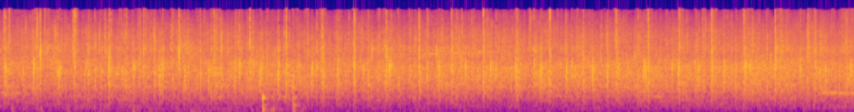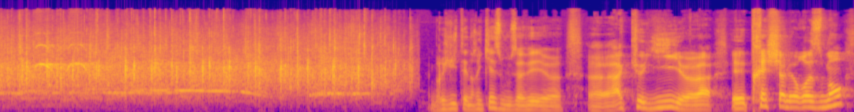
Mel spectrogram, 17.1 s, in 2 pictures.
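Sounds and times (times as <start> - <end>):
standing ovation crowd applause: 0.0 - 12.8
speech: 13.0 - 17.0.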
